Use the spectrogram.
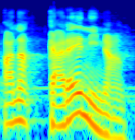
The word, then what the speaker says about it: Karenina: Ana Karenina o mejor pronunciado, Ana Karenina, que mantendría ocupados a escritores y lectores hasta su conclusión en 1877.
